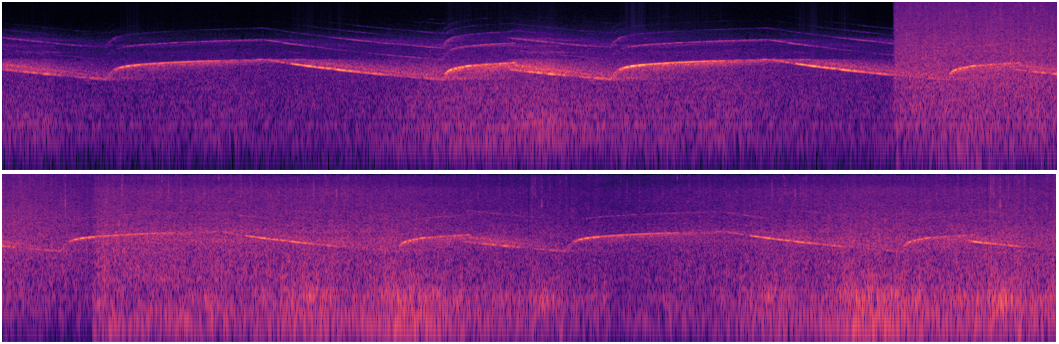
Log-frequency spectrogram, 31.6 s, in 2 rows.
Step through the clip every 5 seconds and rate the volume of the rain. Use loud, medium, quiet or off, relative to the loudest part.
off, off, loud, loud, loud, loud, loud.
